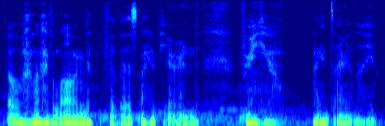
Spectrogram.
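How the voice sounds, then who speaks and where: A man playing an obsessive, lovesick young kidnapper in an intimate ASMR roleplay, speaking haltingly with stammers, breathy whispers and sighs. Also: on the low side, mellow, a little hiss or hum, exaggerated voice. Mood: yearning, tender.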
